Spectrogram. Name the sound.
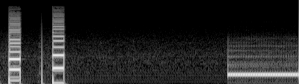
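telephone dialing a number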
